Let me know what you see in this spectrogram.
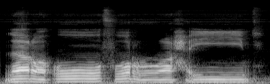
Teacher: Cara membacanya, tanwinnya masukkan kepada huruf ra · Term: idgham bila gunnah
